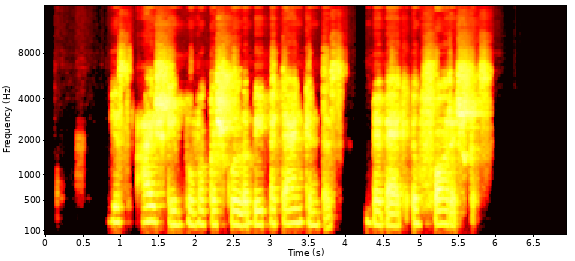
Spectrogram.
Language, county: Lithuanian, Alytus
